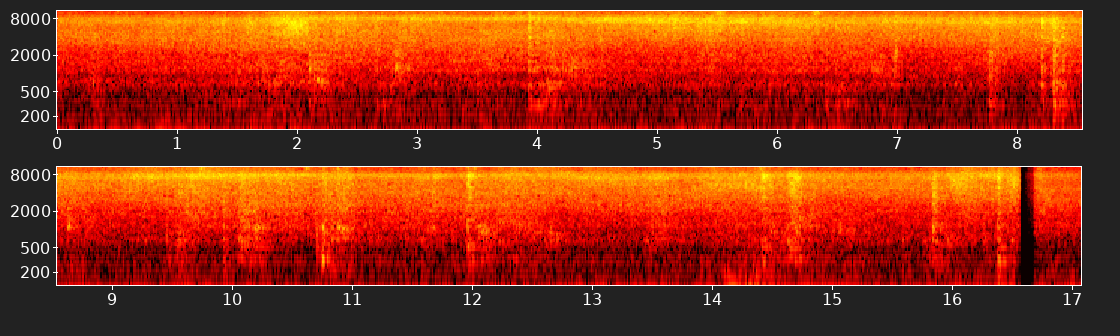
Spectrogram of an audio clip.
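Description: Chicken and egg curry sizzles in a hot pan while a spoon scrapes and stirs it in repeated strokes, close and steady, with no talking.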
